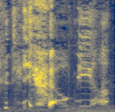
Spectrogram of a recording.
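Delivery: high, squeaky words through laughter; real laughter squeezing the voice high; laughing. Real, not acted. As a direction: crack up while drawing out the words. Cracks up repeating her own line.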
